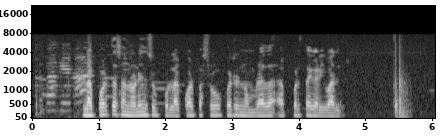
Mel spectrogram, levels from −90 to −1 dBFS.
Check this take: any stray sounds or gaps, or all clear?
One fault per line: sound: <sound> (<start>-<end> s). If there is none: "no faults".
sound: squeak (5.4-5.7 s)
